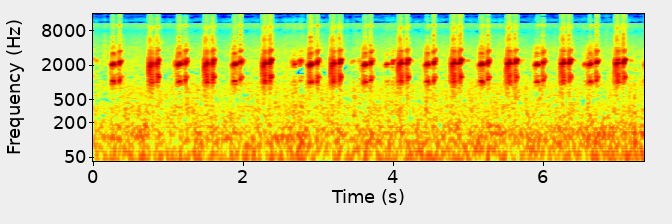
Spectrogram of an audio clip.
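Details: Young frogs calling in the rainy season: rapid, regular croaks repeated nearly three times a second, each a short nasal burst with a bright ringing tone, continuing steadily through the recording against a quiet background.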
